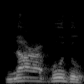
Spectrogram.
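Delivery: "نعبد" with a distinct throaty ain; clear ain. Shown as a demonstration. Teacher models for learners, "نعبد" with clear ain. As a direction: make the ain in "نعبد" audible. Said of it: "عین ہے تو اس کو واضح کرنا ہے".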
